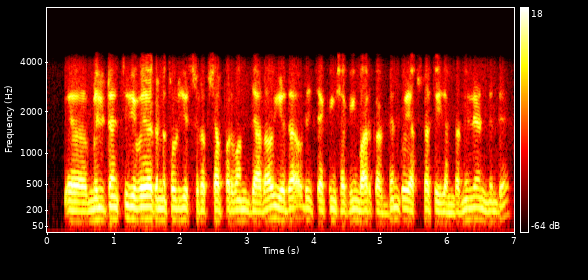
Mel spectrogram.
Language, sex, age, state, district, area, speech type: Dogri, male, 45-60, Jammu and Kashmir, Jammu, urban, conversation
